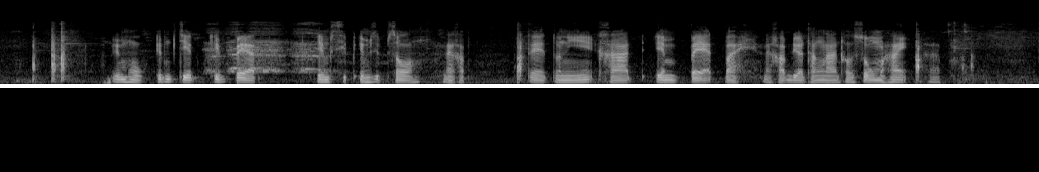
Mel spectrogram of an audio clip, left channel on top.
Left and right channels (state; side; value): silent; right; 57 dB below the other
